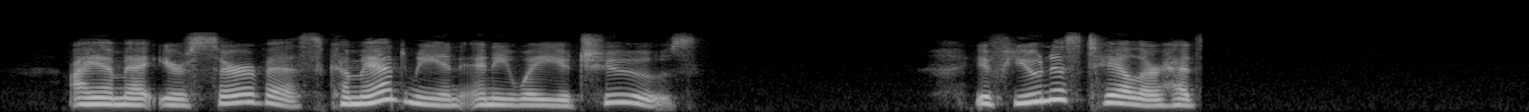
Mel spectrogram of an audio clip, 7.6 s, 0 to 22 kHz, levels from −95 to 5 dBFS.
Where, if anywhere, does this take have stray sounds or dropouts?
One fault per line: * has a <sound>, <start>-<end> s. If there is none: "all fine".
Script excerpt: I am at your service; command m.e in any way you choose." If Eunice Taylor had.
all fine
